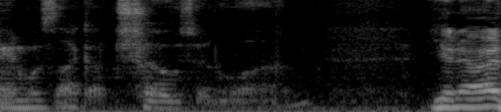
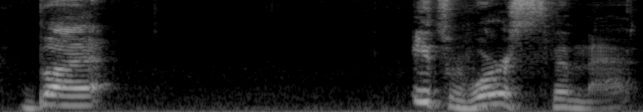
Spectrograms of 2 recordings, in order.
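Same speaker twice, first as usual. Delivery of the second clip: usual speaking voice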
